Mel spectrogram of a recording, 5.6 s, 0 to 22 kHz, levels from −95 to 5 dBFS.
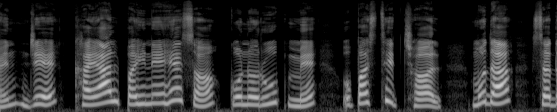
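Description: No dropouts, clicks, distortion or other technical faults can be heard anywhere in this speech recording.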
